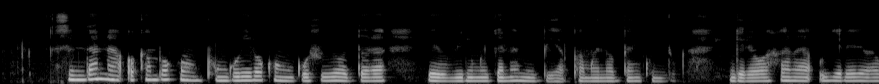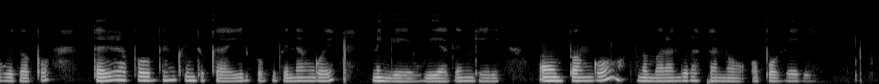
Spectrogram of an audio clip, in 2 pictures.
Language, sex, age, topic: Oshiwambo, female, 25-35, finance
